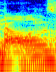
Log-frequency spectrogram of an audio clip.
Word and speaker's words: New Orleans: 10:00 so Mardi Gras New Orleans and that's how you say it nollans yeah you know big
